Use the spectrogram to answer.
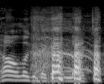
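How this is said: It sounds happy and delighted.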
